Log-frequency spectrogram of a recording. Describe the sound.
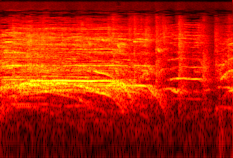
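Xbox Live Gold members in an event audience cheer and whoop loudly together, a bright roar of voices that holds steady and then dips and fades near the end.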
